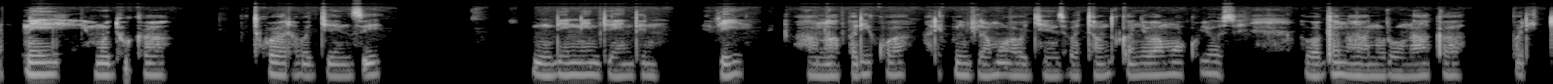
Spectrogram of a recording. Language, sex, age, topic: Kinyarwanda, male, 25-35, government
